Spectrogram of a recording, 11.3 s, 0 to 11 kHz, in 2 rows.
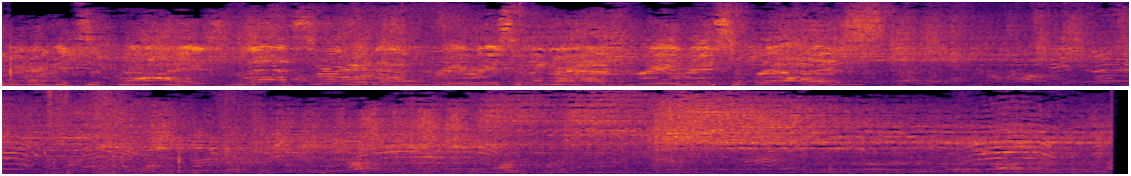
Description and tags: wildwood moreyraceawinner
Girl trying to work the crowd on Morey's Pier in Wildwood, NJ recorded with DS-40 and edited in Wavosaur.
ambiance, amusement, field-recording, moreys-pier, nj, park, rides, wildwood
